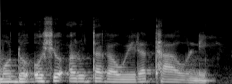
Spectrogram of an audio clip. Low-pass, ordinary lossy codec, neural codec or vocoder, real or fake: 9.9 kHz; none; none; real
